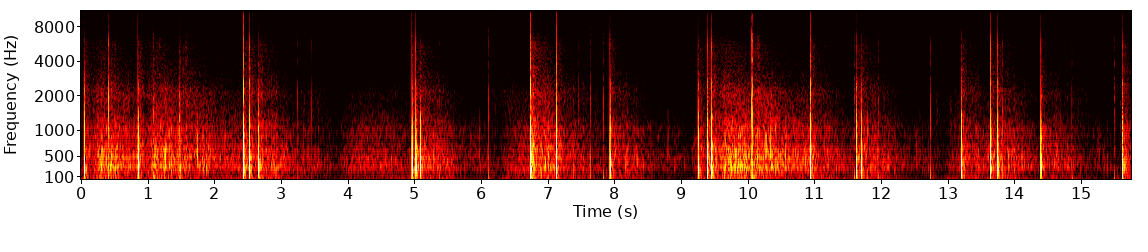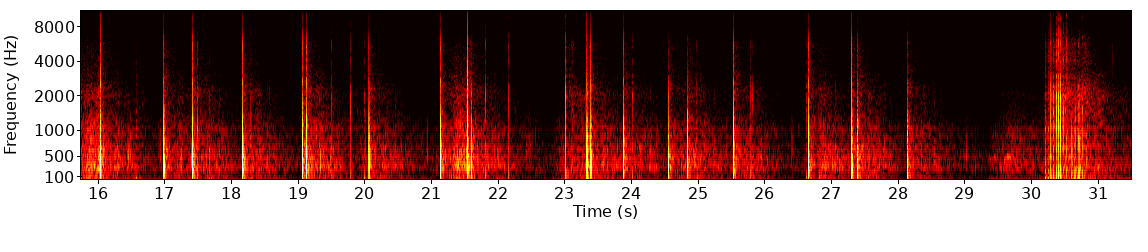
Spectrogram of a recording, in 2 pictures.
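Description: Aerial fireworks shells launched one after another, each bursting with a sharp bang, about one a second and sometimes two in quick succession.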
